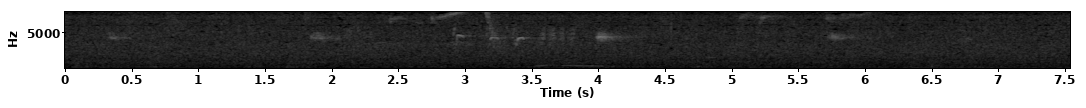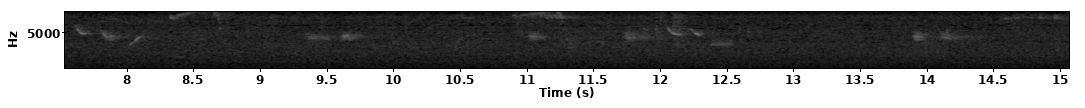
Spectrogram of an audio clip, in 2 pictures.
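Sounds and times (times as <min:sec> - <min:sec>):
small birds chirping: 0:01.7 - 0:12.9.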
